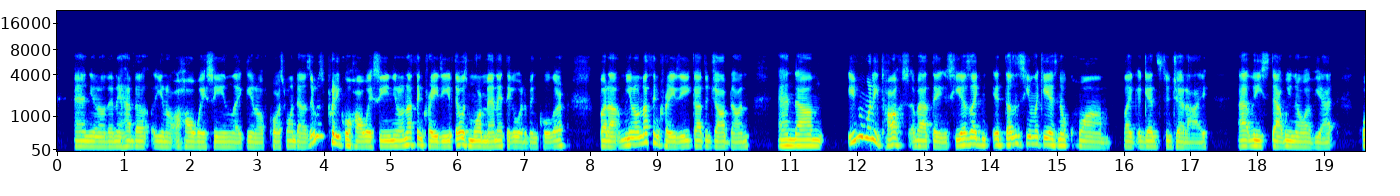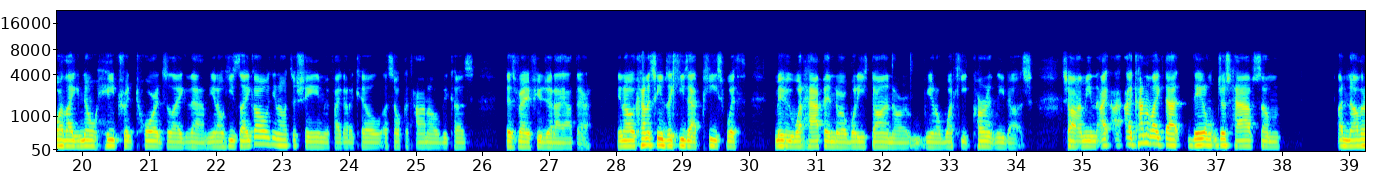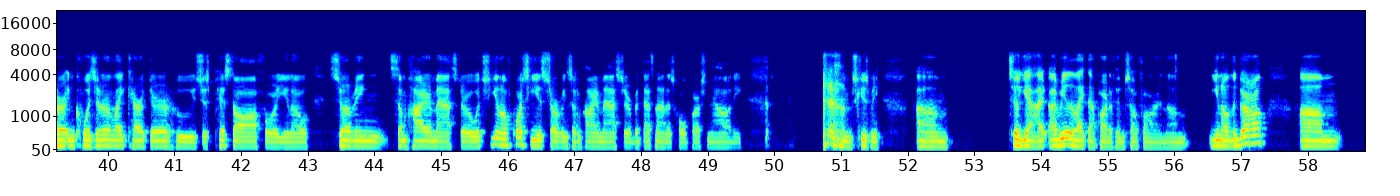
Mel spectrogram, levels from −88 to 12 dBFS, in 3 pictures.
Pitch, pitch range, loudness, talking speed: 115 Hz, 110-125 Hz, -26 LUFS, 210 wpm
